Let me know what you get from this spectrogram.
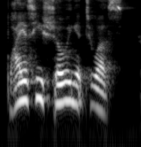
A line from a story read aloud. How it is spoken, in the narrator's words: her demon said quietly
